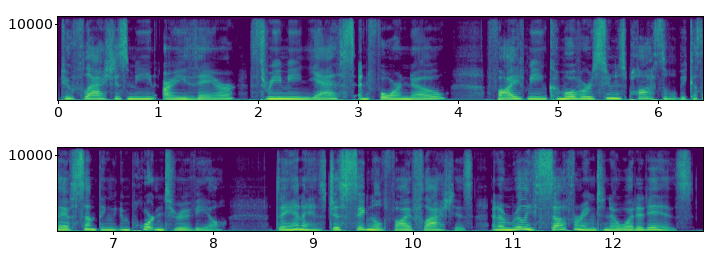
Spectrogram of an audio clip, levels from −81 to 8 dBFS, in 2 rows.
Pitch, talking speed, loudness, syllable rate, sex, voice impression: 220 Hz, 195 wpm, -16 LUFS, 5.4 syllables/s, female, feminine, slightly middle-aged, relaxed, weak, slightly dark, soft, calm, elegant, slightly kind, slightly modest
